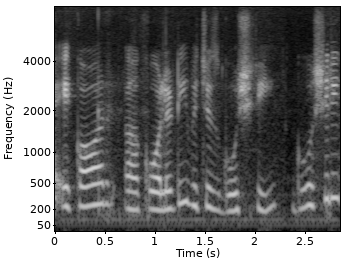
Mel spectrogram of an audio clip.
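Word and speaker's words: gauche: इसको प्रोनाउंस करते हैं गोश, और इट is associated with clumsiness.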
